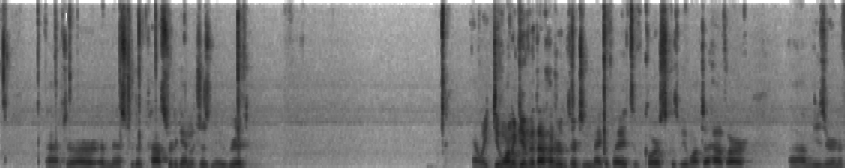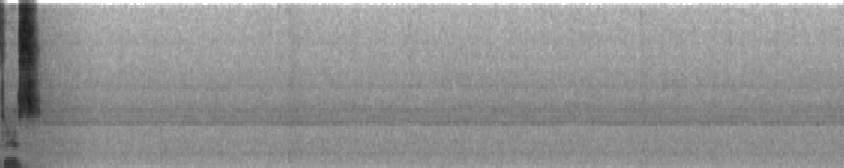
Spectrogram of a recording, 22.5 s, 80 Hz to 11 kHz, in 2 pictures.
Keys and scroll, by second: 0.1-2.4 typing, 7.5 typing.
